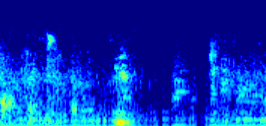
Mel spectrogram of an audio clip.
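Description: Near silence: room tone, with one faint short sound about a second in.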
